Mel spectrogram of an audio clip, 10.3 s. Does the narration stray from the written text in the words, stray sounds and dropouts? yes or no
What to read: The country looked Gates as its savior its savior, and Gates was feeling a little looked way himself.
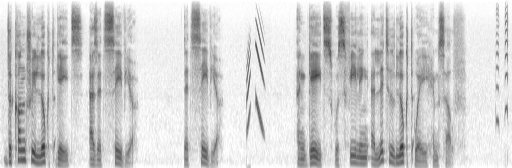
yes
